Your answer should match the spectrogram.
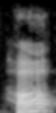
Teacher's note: हा अंतस्थ नहीं है, यह ऊष्म व्यंजन है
